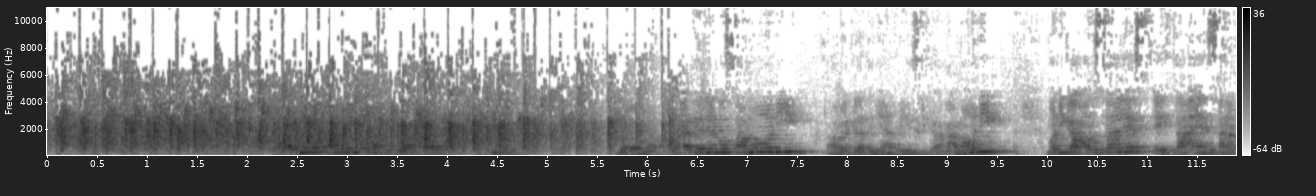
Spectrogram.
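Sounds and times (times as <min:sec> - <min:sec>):
crowd applauding: 0:00.0 - 0:06.4
speech: 0:06.8 - 0:11.8.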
